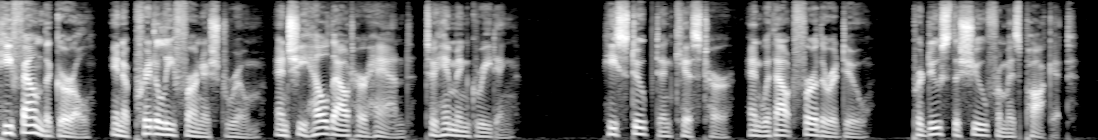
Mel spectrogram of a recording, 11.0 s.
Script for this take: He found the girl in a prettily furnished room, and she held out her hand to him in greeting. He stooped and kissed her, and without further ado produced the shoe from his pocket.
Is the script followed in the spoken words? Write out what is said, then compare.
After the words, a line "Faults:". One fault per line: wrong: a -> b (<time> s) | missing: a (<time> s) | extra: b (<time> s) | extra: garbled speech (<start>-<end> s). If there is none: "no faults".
He found the girl in a prettily furnished room, and she held out her hand to him in greeting. He stooped and kissed her, and without further ado produced the shoe from his pocket.
Faults:
no faults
